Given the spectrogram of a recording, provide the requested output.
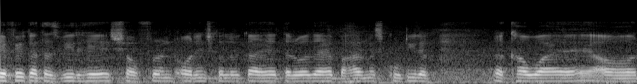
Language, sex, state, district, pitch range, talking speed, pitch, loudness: Hindi, male, Chandigarh, Chandigarh, 150-160 Hz, 190 wpm, 150 Hz, -18 LUFS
